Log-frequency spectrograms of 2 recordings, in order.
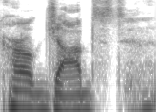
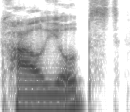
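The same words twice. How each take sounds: First: The name is pronounced the English way. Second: The name is pronounced the German way. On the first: This is the pronunciation the man himself prefers. "he prefers" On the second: This is the name's original pronunciation. "his name is German and the pronunciation is actually"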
